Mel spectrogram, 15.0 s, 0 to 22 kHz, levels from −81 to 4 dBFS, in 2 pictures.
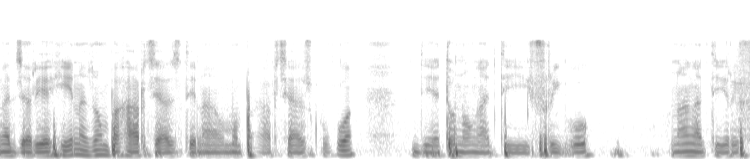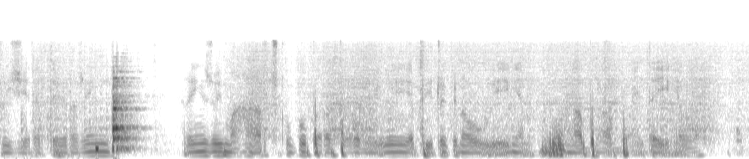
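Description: From 7.37 to 9.03 s a second copy of the speech trails the original by 170 ms, about as loud as the speech itself. It returns from 9.74 s to the end, now roughly 15 dB quieter, a faint shadow. This is an echo leak, likely from a far end on a loudspeaker whose echo canceller let its microphone's pickup through and sent it back.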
